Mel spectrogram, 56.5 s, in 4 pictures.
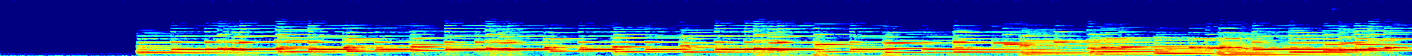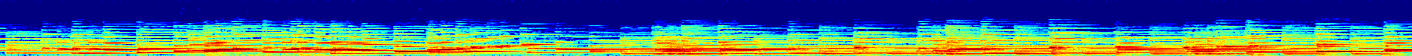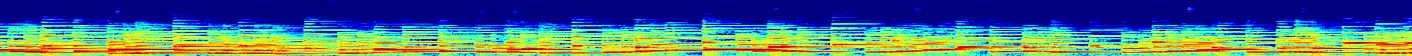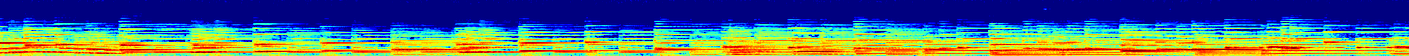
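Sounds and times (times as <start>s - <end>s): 
piano: 1.3s - 56.4s.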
